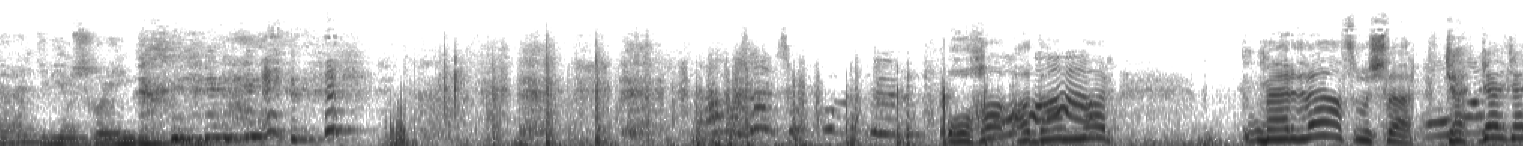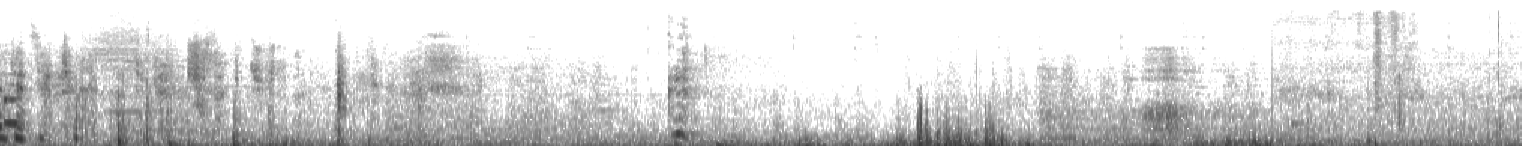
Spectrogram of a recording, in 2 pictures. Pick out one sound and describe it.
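A young girl laughs nearby.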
